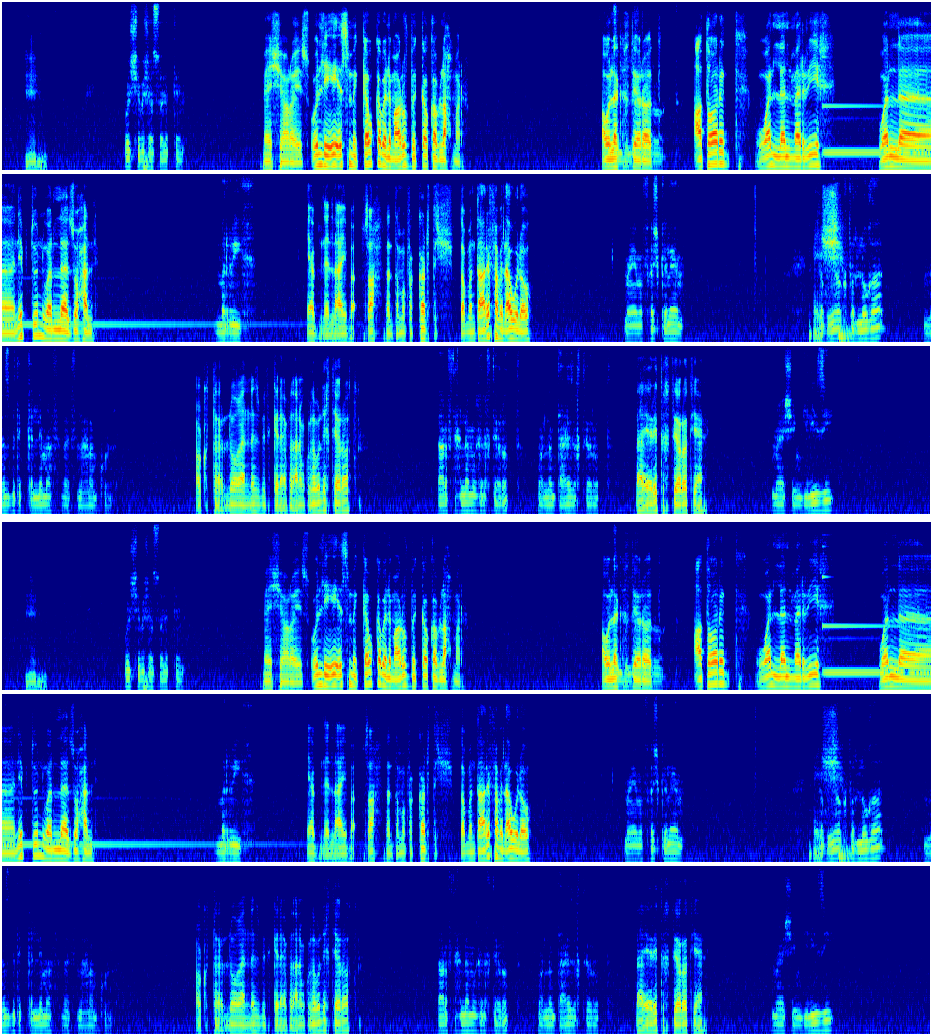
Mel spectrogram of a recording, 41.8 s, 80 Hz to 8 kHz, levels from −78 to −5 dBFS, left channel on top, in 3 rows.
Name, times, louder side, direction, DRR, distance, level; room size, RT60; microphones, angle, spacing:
voice 1, 1.8-2.7 9.0-9.9 17.1-17.7 23.3-24.2 25.8-27.2 27.8-29.6 34.4-37.0 39.4-40.3, left 2 dB, 50° left, 2.2 m, -43 dB
voice 2, 3.9-6.9 9.0-9.7 10.4-12.4 13.1-15.3 18.5-21.8 26.1-26.5 31.0-33.1 37.4-38.4, left 4 dB, 80° left, 1.2 m, -28 dB
Mallet percussion, 12.3-18.5, right 1 dB, 20° right, 5.0 m, -47 dB
open air
head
